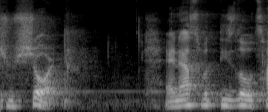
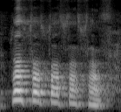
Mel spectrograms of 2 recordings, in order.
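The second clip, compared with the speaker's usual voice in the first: high barking ruff ruff; yappy dog imitation; 9 semitones higher, 5 dB louder than usual. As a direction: yap at the neighbour like the dog.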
